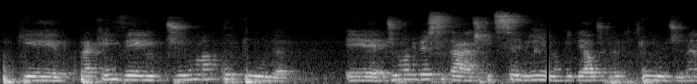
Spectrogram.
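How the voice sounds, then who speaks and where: A woman's medium-pitched voice at a moderate pace, with ordinary pitch variation, audible room echo and noticeable background noise. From São Paulo city, Brazil. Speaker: professor. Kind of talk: academic panel talk.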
